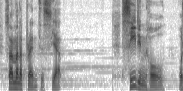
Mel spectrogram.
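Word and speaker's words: Cheydinhal: Seeding Hole or Chading Hole. How do you pronounce it? Seeding Hole.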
